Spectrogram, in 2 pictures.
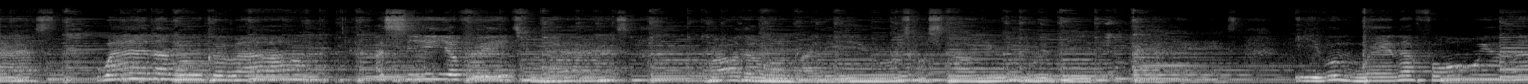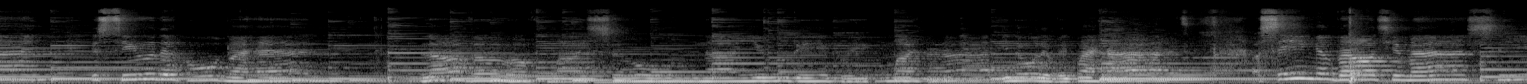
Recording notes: Video recorded via my Samsung Galaxy A12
